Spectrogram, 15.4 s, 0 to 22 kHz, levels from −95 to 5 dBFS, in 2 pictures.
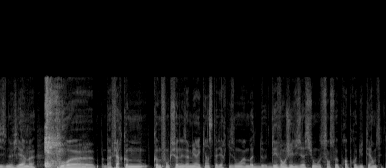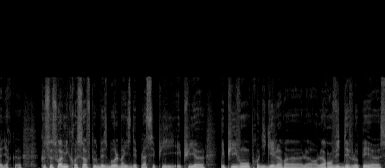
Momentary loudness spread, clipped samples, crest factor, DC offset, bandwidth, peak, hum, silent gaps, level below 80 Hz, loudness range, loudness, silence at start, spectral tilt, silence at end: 12 LU; under 0.1%; 22 dB; under 0.1%; 12 kHz; -12 dBFS; none; none; -52 dBFS; 6 LU; -36 LUFS; 0 s; -6.5 dB/octave; 0 s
